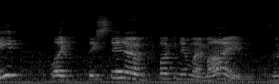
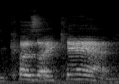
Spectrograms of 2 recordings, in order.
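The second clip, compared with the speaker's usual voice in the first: smug; 3 semitones higher, 9 dB louder, slower than usual. Retold or imitated. Mocking writer's ego.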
